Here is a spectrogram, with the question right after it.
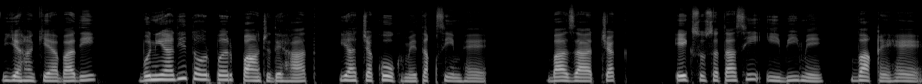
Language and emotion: Urdu, neutral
